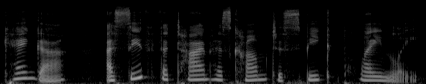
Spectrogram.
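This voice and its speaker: A woman voicing a small, timid young male piglet in a storybook, protesting indignantly in a squeaky, spluttering way. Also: wildly swooping pitch, extremely slow, vocal fry, bright, forceful tone, no echo, exaggerated voice. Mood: brave, indignant.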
